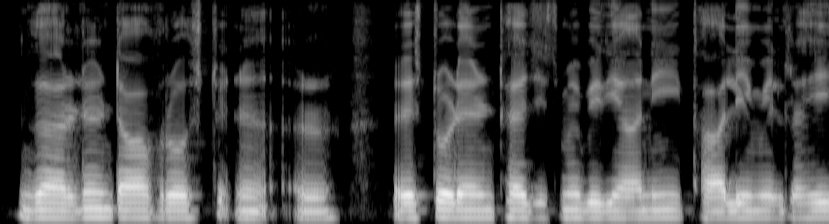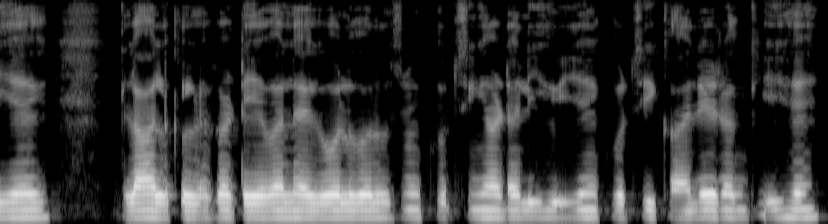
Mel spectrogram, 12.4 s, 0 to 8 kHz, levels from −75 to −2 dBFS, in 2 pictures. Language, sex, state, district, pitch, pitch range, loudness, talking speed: Angika, male, Bihar, Samastipur, 100 Hz, 100-105 Hz, -17 LUFS, 135 wpm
